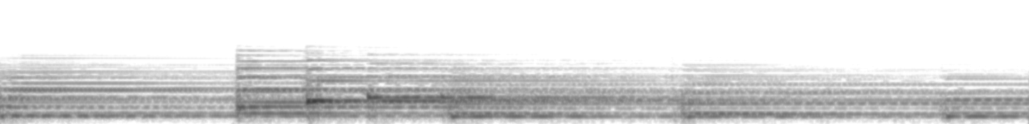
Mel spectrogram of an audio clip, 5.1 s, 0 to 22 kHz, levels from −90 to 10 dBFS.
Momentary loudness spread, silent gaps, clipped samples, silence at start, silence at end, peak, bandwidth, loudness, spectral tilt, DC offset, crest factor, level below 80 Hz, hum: 18 LU; none; under 0.1%; 0 s; 0 s; -10 dBFS; 4.4 kHz; -32 LUFS; -2.5 dB/octave; under 0.1%; 22 dB; -80 dBFS; none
